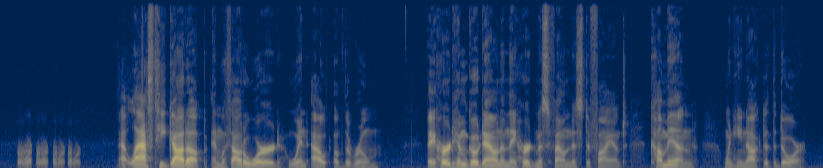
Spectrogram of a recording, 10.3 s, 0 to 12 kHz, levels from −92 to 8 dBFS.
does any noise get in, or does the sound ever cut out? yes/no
yes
